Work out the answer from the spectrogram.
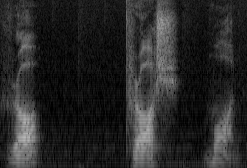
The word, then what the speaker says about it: rapprochement: मैं जानता हूं इसकी प्रोनाउंसिएशन थोड़ी सी डिफिकल्ट है, अब मेरे साथ ट्राई कीजिए। रॉप्रोशमॉन, रॉप्रोशमॉन, रॉप्रोशमॉन। I hope this rapprochement will clear all the bad air between the tech companies.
